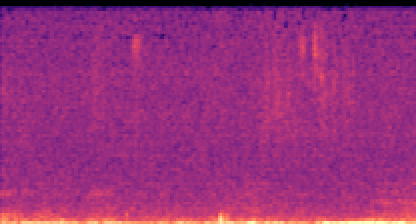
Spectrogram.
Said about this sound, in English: That thunder sounds lovely. You can't pay for ambiance like that.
